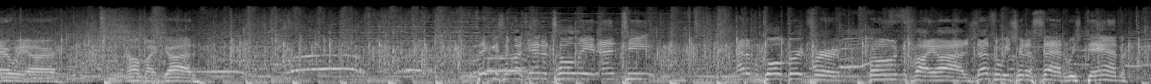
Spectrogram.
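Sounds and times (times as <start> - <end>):
audience clapping: 0.0 - 11.5
speech: 1.3 - 2.2, 4.8 - 6.7, 7.4 - 11.5.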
